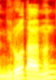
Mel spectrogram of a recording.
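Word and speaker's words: nirodha: D, D에 뭐 이런데 H 나온 거는 발음 안 해버리면 됩니다. 그 니로다. 이래 하면 됩니다.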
